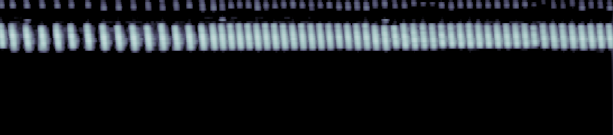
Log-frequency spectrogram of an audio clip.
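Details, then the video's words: Lovebird song played to provoke other lovebirds into singing, a long run of sharp, high chirps that speeds up after two seconds into a fast, steady rattling trill. "PANCINGAN AMPUH LOVEBIRD GACOR"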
